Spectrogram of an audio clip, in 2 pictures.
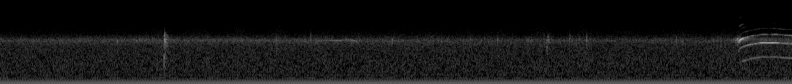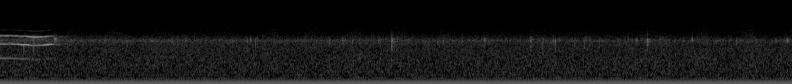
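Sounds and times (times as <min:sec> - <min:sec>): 
low hum: 0:00.0 - 0:15.8
killer whale pulsed call: 0:07.4 - 0:08.6.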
